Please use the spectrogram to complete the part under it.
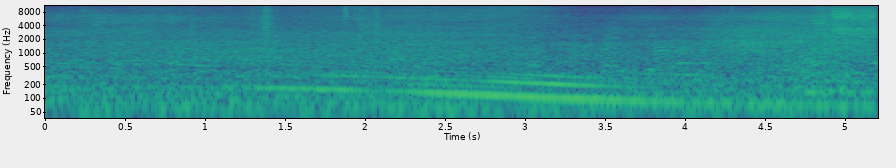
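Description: A second sports car engine roars past, its pitch dropping as it goes by.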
